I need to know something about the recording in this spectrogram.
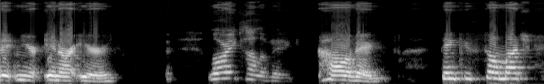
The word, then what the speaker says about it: Kallevig: And oops, I said it wrong. It's Kallevig. Kallevig? Either one. Yeah, either way is good. Please say your name again so we can get it in our ears. Laurie Kallevig.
